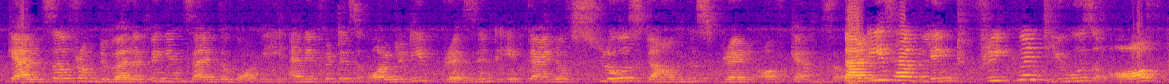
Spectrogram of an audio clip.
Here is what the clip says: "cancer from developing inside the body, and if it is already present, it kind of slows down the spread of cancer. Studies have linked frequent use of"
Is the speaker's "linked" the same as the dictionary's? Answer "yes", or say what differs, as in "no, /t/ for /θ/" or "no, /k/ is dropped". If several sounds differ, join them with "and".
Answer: yes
